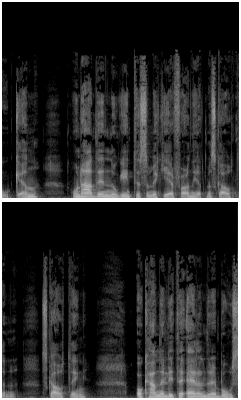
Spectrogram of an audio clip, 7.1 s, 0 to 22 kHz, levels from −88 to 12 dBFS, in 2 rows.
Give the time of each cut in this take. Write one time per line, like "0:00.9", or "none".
0:01.0
0:05.5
